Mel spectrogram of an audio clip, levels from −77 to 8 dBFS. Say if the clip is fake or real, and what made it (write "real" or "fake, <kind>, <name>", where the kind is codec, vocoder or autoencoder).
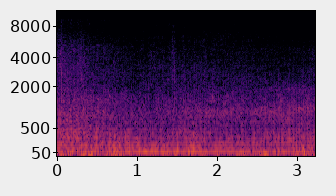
fake, vocoder, Vocos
